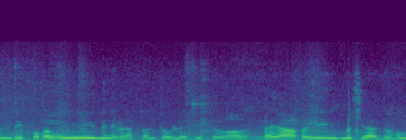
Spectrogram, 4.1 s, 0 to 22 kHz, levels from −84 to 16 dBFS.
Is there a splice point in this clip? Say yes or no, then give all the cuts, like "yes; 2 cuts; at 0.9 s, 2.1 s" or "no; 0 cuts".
yes; 1 cut; at 2.3 s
